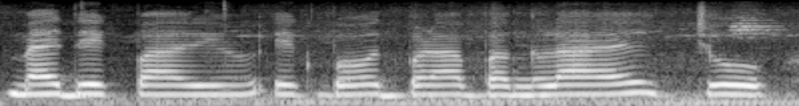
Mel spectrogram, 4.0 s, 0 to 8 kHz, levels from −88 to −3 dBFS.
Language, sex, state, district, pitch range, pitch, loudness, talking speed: Hindi, female, Bihar, Kaimur, 225-240 Hz, 230 Hz, -14 LUFS, 165 wpm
